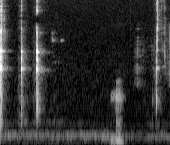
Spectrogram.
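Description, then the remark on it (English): Several quick glassy clinks of glasses touching in a toast over a quick shot, a burst of three close together, then a pause and two more near the end, over a low steady hum with a dull knock in between. “Quick shot. Clinky. Cheers, guys, on everything that we've accomplished.”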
